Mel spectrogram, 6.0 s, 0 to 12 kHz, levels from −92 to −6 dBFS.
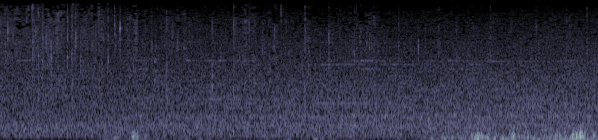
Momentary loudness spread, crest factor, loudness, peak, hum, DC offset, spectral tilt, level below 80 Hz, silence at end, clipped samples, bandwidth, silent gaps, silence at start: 4 LU; 22 dB; -51 LUFS; -28 dBFS; none; under 0.1%; -4.5 dB/octave; -56 dBFS; 0 s; under 0.1%; 11.5 kHz; none; 0 s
